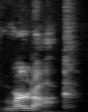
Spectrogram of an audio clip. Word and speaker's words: Murdaugh: That it is spelled Alex Murdo. He pronounces it Alec Murdoch.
